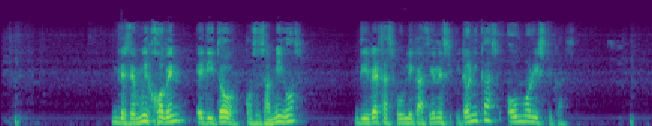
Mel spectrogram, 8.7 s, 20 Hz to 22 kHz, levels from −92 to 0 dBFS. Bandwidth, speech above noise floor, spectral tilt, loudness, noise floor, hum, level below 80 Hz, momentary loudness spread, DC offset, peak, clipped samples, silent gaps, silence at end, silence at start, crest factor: 11 kHz; 46 dB; -6 dB/octave; -20 LUFS; -66 dBFS; none; -62 dBFS; 11 LU; under 0.1%; -2 dBFS; under 0.1%; none; 0.25 s; 0.2 s; 20 dB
